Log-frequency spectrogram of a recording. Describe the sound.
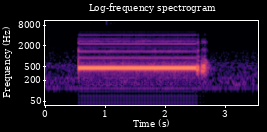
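A telephone line tone sounds while calling a number: one steady, loud electronic hum held for about two seconds, then cut off by a brief click, with no talk over it.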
